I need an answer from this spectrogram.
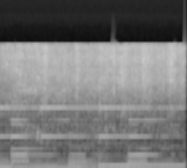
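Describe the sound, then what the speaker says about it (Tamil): Banana flower being sautéed in a pan with turmeric powder, a steady close sizzle with faint stirring scrapes running throughout. "வாழைப்பூ நல்லா வேகிற வரைக்கும் நம்ம இதை வதக்கிக்கலாம்"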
